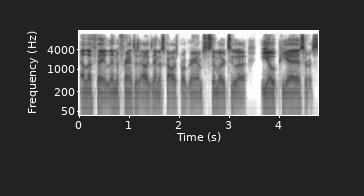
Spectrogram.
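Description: With an American accent, a man speaks in a very deep, low pitch and a bright, sharp tone. His intonation is monotone and flat against a quiet background. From US West Coast, Los Angeles area. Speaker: entrepreneur, board game founder. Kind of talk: casual interview.

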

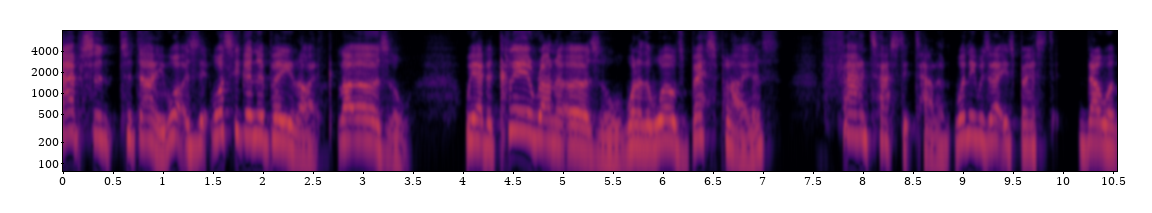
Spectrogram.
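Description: A raised, projected voice with a bright, sharp tone swings very widely in pitch at a moderate pace. The recording is very clean, with a silent background. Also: man. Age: 50s. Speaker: football podcast host. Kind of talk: casual chat.

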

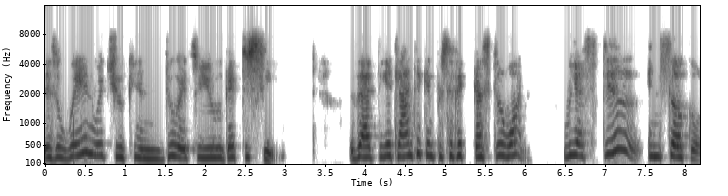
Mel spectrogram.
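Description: A woman with a fairly high voice and a dark, mellow tone talks at a moderate pace with ordinary pitch variation against a quiet background. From Pakistan. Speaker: historian and professor of religious studies. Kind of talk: interview about her book.

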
